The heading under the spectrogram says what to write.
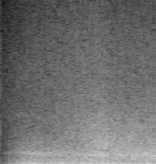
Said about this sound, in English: Sometime in pre-war America, a scrawny-framed man with glasses panically drives through the night in the Mojave Desert, a hard rain pounding the road.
